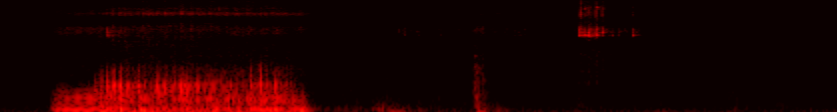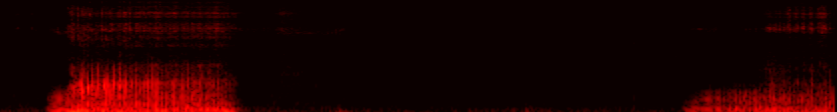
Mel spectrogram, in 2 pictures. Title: No... I Don't Snore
